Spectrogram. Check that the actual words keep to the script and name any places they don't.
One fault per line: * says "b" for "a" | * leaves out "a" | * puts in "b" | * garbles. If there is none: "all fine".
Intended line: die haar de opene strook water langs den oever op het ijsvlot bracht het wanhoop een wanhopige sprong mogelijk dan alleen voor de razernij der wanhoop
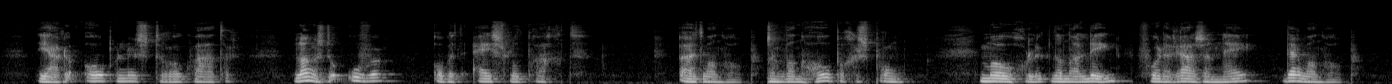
all fine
